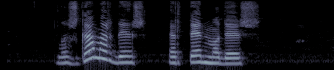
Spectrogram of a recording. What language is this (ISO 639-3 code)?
chm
